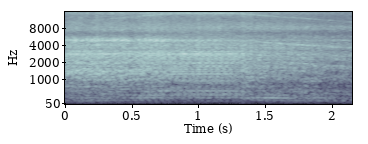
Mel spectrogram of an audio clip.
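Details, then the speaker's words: Eicher Pro 6048 BS6 truck after accelerator pedal replacement clearing code B150C (accelerator not working): picks up cleanly on light throttle to 2500 rpm, smooth even note, eases back; normal revving after repair. "हल्का सा accelerator छूने पे पूरा काम कर रहा है। देख रहे हो 2500 आरपीएम।"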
